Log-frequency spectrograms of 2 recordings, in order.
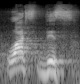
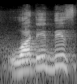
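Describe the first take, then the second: First: "What's" as one syllable, lower pitched; contracted what's. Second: Said in the usual way. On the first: Shown as a demonstration. Teacher answers own question for students, contracted "What's". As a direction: run "What's" into this. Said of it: "What is this को क्या बोलेंगे". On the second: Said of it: "को क्या बोलेंगे".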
